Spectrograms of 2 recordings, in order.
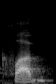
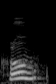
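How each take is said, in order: First: The vowel is a relaxed 'uh' sound. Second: The vowel is a pure 'oo' sound. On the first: The speaker calls it right. "it's a club" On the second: The speaker calls it wrong. "more of a pure U sound, but it's not a klub"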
